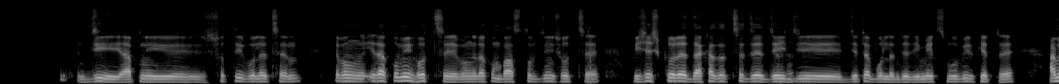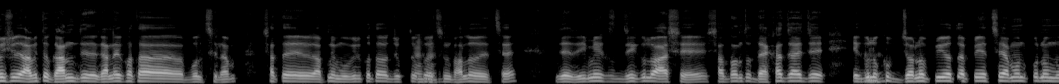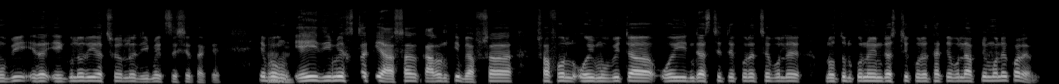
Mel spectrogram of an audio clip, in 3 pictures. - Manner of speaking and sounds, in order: none
- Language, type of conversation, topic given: Bengali, podcast, রিমেক কি ভালো, না খারাপ—আপনি কেন এমন মনে করেন?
